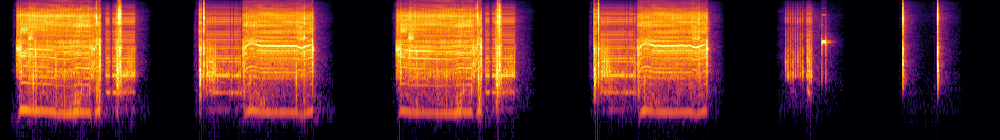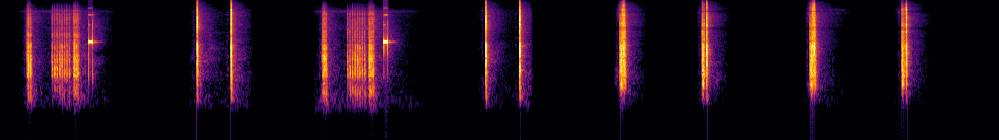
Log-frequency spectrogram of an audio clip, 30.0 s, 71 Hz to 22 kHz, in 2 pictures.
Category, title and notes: Sound effects > Objects / House appliances
An old Canon point 'n shoot camera turning on and off, autofocusing, zooming in and out and taking a photo. Recorded with a Zoom H2n, using only the mid microphone (single cardioid condenser)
